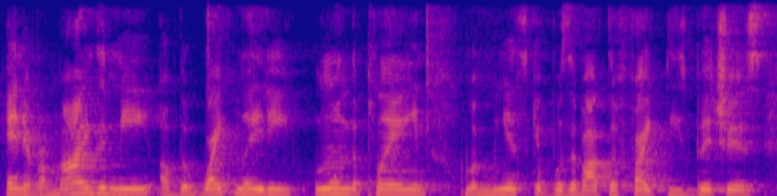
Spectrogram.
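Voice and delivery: ordinary talk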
